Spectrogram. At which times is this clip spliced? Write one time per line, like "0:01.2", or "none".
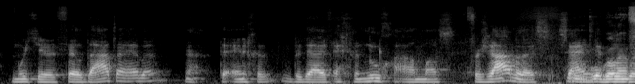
0:03.3
0:03.9
0:04.7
